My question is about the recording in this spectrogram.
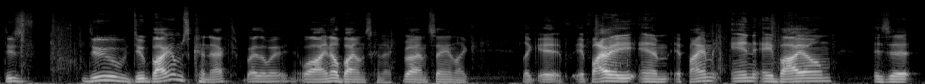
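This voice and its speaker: A young man casually chatting and swearing while live-streaming a video game, griping about his runs and telling stories in an animated way. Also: medium pitch, unhurried, smooth. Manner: swears a lot, frustrated and animated storytelling.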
